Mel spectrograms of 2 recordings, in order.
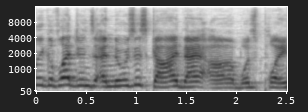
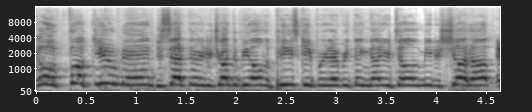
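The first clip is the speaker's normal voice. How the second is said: higher-pitched mock angry gamer; hostile retort; 4 semitones higher, 3 dB louder than usual. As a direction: imitate an indignant teammate lashing out. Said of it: "started saying terrible things to me".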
